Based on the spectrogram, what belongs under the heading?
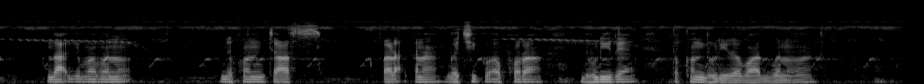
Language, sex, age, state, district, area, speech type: Santali, male, 30-45, West Bengal, Birbhum, rural, spontaneous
